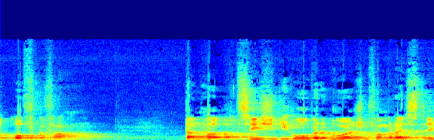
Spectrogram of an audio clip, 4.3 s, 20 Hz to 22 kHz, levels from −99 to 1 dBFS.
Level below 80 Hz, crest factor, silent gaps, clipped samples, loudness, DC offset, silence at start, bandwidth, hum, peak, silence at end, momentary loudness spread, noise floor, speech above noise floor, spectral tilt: -70 dBFS; 18 dB; none; under 0.1%; -18 LUFS; under 0.1%; 0 s; 13 kHz; none; -2 dBFS; 0 s; 8 LU; -53 dBFS; 35 dB; -4 dB/octave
